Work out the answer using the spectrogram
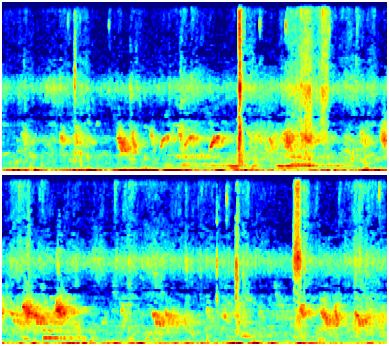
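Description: Small birds chirping in the surrounding trees, short calls scattered throughout, over irregular low rumbles on the microphone.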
